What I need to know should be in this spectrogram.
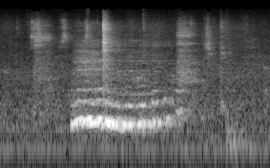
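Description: A young woman makes a short voiced sound close by.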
